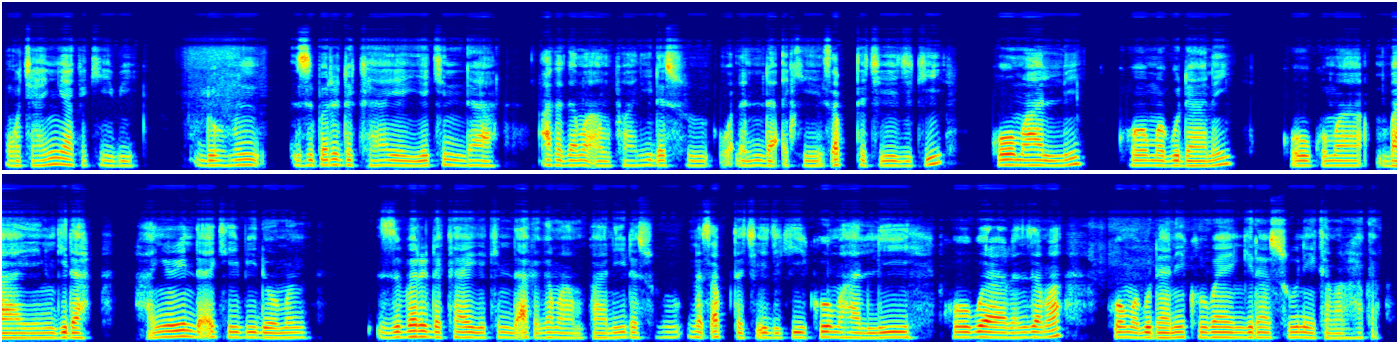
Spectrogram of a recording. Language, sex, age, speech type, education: Hausa, male, 60+, spontaneous, tertiary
